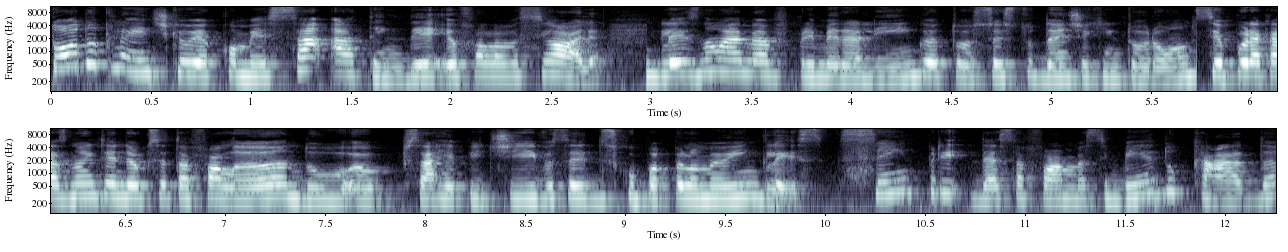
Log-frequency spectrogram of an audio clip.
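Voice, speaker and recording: Raised and projected, a woman's high voice races at a very fast pace with ordinary pitch variation. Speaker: vlogger. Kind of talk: casual vlog talk. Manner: animated.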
